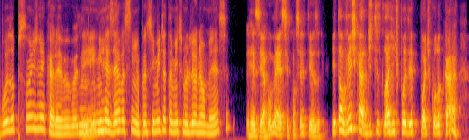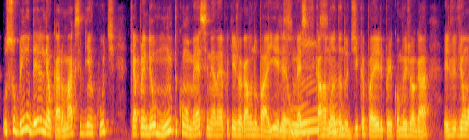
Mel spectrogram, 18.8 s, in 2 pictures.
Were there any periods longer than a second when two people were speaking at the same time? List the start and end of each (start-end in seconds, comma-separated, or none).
15.0-16.3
